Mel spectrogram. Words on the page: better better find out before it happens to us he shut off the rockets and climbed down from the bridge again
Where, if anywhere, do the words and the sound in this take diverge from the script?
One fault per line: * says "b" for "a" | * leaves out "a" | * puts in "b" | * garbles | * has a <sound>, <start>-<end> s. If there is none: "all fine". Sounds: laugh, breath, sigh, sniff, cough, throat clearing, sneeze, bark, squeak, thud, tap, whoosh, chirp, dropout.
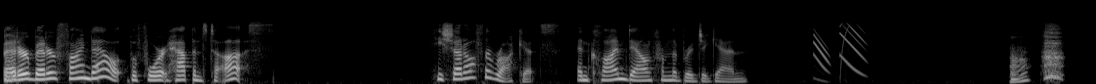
* has a chirp, 8.1-8.7 s
* has a breath, 10.1-10.7 s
